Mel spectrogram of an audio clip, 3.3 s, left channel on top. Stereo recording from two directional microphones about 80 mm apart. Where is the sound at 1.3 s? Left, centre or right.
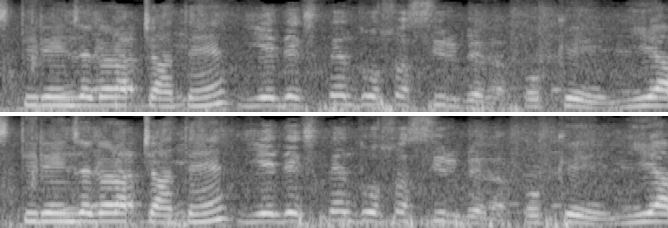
Right.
